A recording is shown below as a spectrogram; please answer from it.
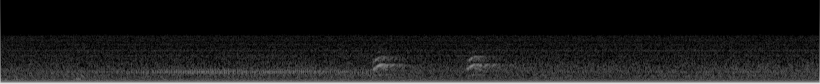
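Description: Loud, steady hiss of background noise, with two short rising calls a little under a second apart near the middle.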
